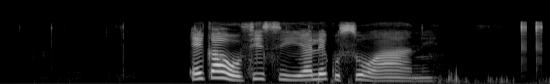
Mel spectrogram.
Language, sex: Tsonga, female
